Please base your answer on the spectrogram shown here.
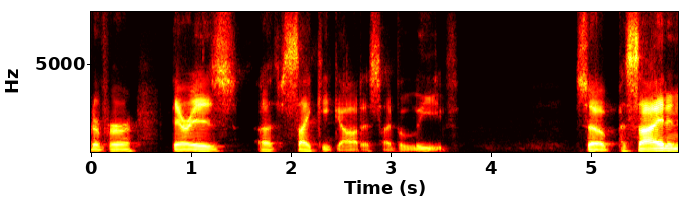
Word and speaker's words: Psyche: the gender neutrality there of Aquarius and Neptune in Pisces with silent P words like Poseidon, Psychology, Psyche.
